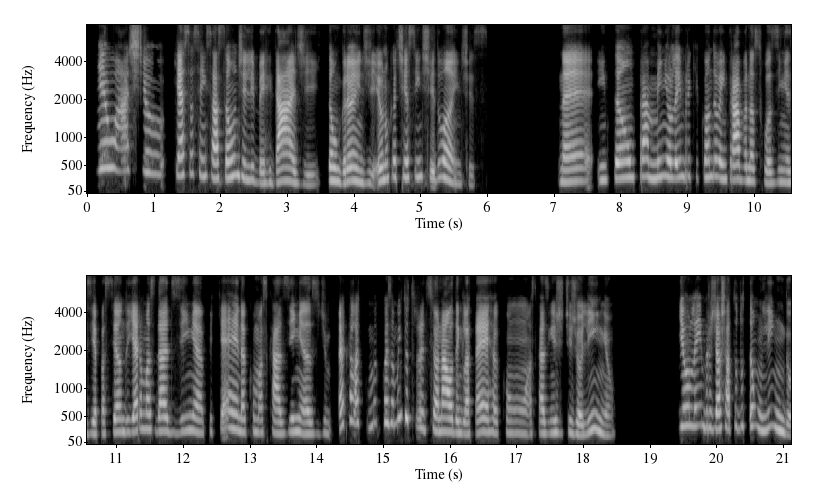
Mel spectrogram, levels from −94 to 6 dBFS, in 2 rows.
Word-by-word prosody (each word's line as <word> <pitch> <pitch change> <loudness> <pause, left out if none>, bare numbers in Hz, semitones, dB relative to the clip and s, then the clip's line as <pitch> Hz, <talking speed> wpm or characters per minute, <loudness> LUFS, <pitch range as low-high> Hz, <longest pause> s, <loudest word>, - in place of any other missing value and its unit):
Eu 460 +1 +2 0.2
acho 420 0 -4 0.5
que - - +1
essa 335 +2 +6
sensação 300 -3 +1
de 310 -4 0
liberdade 205 -5 +2
tão 235 -2 +3
grande, 210 -2 +1
eu 225 - +3
nunca 280 +4 -2
tinha 285 0 -1
sentido 295 -1 -4
antes. 185 - -1 1.3
Né, 220 +1 +4
então 275 +4 +1
para 310 +1 0
mim, 290 +3 -2
eu 295 - +4
lembro 300 +2 0
que 290 -1 -26
quando 295 +2 -3
eu 305 - -1
entrava 260 -2 +4
nas 230 -1 -3
ruazinhas, 200 +1 -6
ia 200 -1 +1
passeando 225 +3 -2
e 235 - -1
era 255 +4 +4
uma 280 0 -1
cidadezinha 245 -2 0
pequena, 240 +2 -1
com 230 +2 -16
umas 220 -1 -7
casinhas 205 -1 -2
de 210 +2 -15 0.2
é - - +4
aquela, 425 +2 -2
uma 330 +6 -13
coisa 395 -1 -3
muito 485 +2 +1
tradicional 250 - +2
da 220 - -1
Inglaterra, 210 +2 +2
com 210 -2 -9
as 195 +1 -13
casinhas 210 +1 -3
de 210 - -12
tijolinho, 205 -1 -3 1.0
e 320 - +3
eu 335 +1 +1
lembro 330 -2 -3
de 285 - +3
achar 285 0 +3
tudo 330 +2 -11
tão 330 -4 -4
lindo. 255 - -2
245 Hz, 165 wpm, -25 LUFS, 215-290 Hz, 1.3 s, essa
